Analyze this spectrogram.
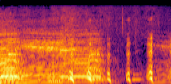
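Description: A cow lets out one long, low, droning moo that fills most of the moment, fairly loud, followed by a few short, sharp taps as it fades.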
